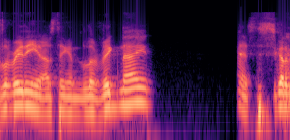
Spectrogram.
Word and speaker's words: Lavigne: With a silent G. I just pronounced it like Avril Lavigne. That's what I did too. And I was reading it. I was thinking Lavigne.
